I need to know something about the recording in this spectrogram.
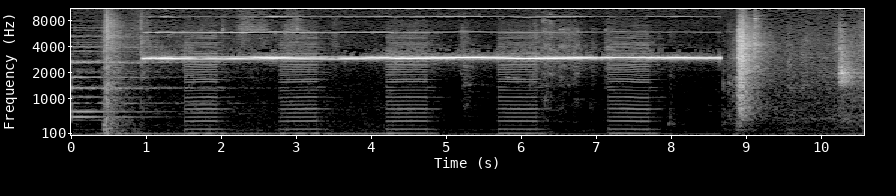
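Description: A clunk about half a second in, then an electronic security alarm sounding five evenly spaced buzzes over a steady high whine for about eight seconds, cut off by a loud clunk near the end.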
